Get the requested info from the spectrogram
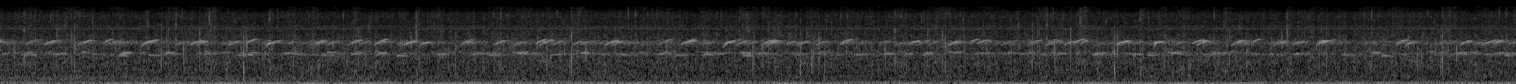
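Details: Many coquis chorusing during a tropical rain shower on Hawaii's Big Island, dense repeated 'co-qui' chirps stepping up from a low to a higher whistled note, over constant rain patter and occasional louder drips.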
